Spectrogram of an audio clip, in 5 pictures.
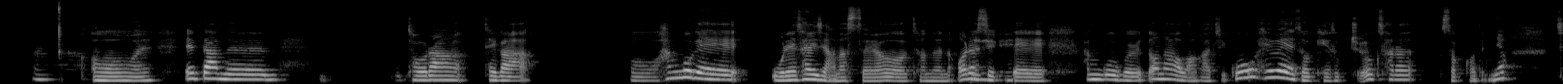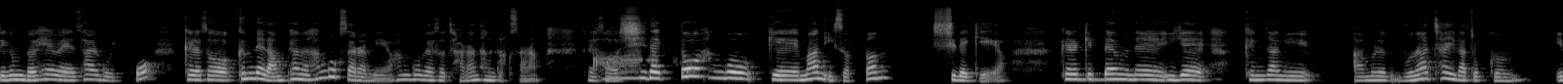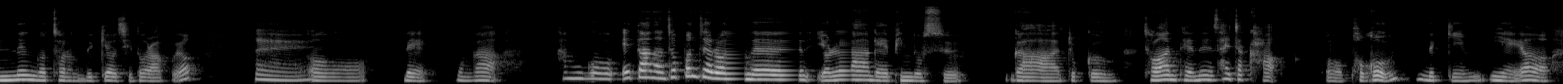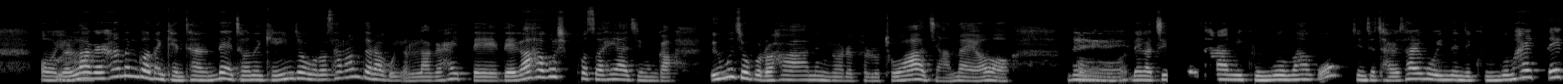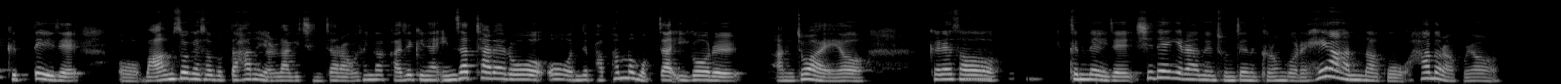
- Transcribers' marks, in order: tapping; other background noise
- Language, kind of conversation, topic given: Korean, advice, 결혼이나 재혼으로 생긴 새 가족과의 갈등을 어떻게 해결하면 좋을까요?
